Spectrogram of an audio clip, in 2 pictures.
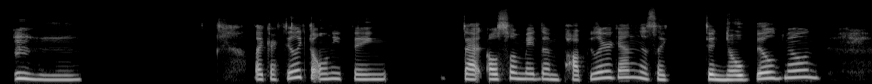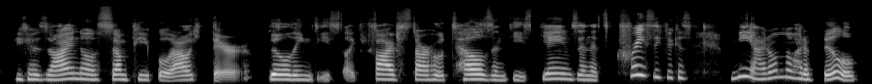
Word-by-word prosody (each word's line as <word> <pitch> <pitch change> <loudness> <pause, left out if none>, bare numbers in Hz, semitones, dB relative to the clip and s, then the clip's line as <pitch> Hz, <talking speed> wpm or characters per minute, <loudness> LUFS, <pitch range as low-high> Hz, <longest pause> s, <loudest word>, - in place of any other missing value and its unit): Mhm. 220 -4 -2 1.7
Like 230 0 -3
I 235 - -4
feel 280 +7 -3
like 330 0 -2
the - - -1
only 255 0 -4
thing 235 0 -3 0.8
that 235 -2 +1
also 240 +3 +1
made 250 -2 -3
them 235 -3 -3
popular 240 +8 -2
again 325 0 -3
is, 260 -2 -5
like, 215 -2 -3 0.3
the 235 - +3
no 215 0 +2
build 270 +5 -1
mode, 320 -1 -2 0.6
because 230 -2 -1
I 230 +4 +5
know 245 -3 +1
some 225 0 +1
people 210 -3 -2
out 205 +5 +2
there 315 -11 -2
building 220 -2 +6
these, 330 +7 -9
like, - - -8
five-star 230 -2 +3
hotels 225 +2 +4
and 200 -2 -3
these 195 -4 -7
games 250 -2 +1
and 215 -2 0
it's 195 - -7
crazy 415 -6 +3
because 300 -2 -5 0.4
me, 355 +5 +2
I 245 -1 0
don't 315 +4 -1
know 335 -2 -1
how 275 - -1
to 235 -2 +2
build. 225 -5 +4
235 Hz, 160 wpm, -23 LUFS, 220-275 Hz, 1.7 s, building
